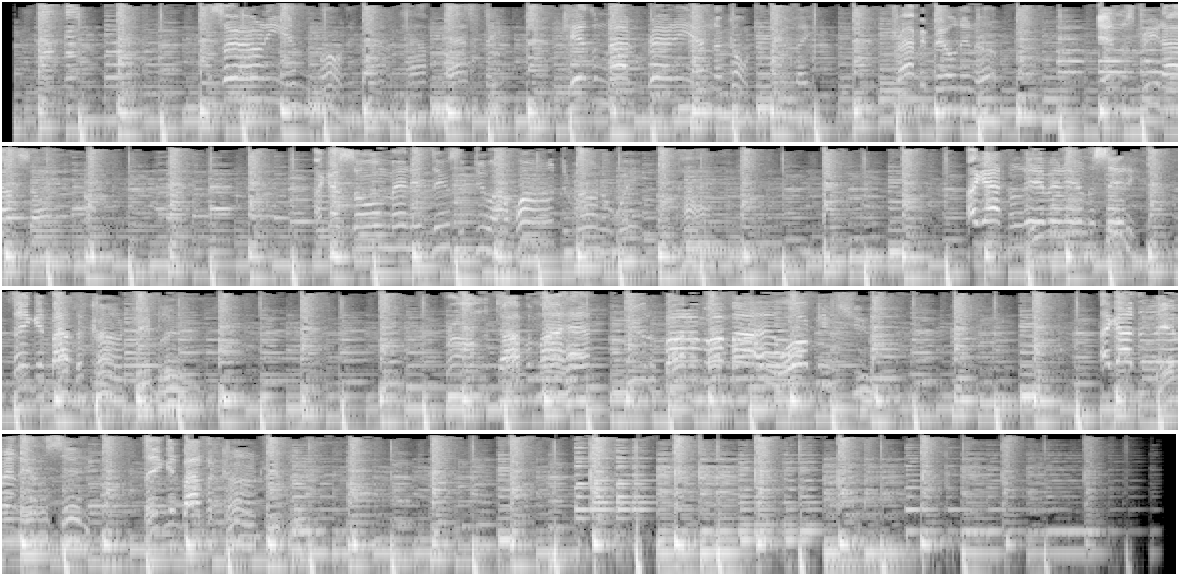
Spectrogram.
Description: A LITTLE BOOGIE TO START THE DAY WITH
